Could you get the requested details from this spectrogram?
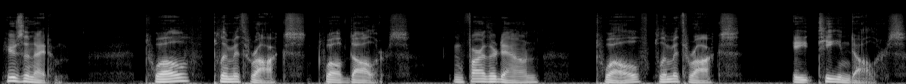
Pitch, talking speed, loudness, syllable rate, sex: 105 Hz, 105 wpm, -18 LUFS, 4.1 syllables/s, male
